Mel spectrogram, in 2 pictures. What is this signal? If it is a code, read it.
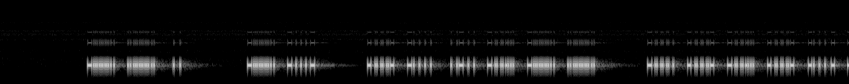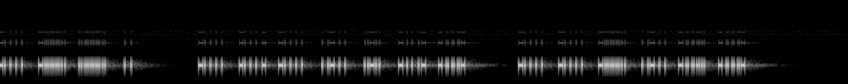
Hellschreiber (Feld-Hell, 122.5 baud), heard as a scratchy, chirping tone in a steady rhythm, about 900 Hz. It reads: ES, EN ALTRES PARAULES, LULTIMA LLETRA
